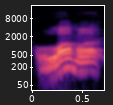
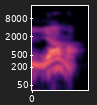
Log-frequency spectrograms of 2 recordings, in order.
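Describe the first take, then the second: First: The word begins with an L sound. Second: The word begins with a Y sound. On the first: The speaker calls it wrong. "Double L in Spanish is not la" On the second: The speaker calls it right. "it's ya, like in English, Y"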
